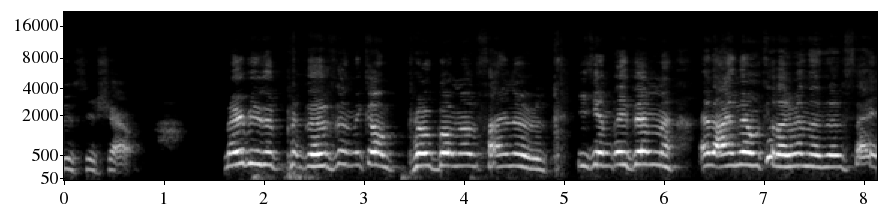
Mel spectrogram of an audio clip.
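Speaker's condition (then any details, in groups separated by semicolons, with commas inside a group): Cerebral palsy; affects speech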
